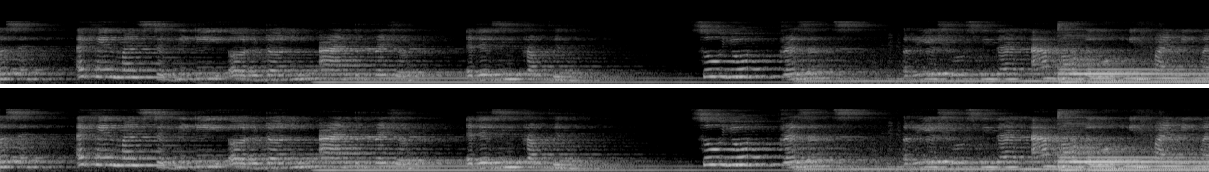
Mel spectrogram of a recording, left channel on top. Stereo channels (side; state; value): left; quieter; 3.6 dB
